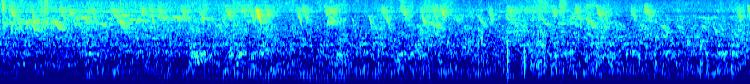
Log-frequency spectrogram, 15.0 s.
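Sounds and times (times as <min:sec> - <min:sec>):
small birds chirping: 0:00.0 - 0:15.0
steady outdoor hiss: 0:00.0 - 0:15.0.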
